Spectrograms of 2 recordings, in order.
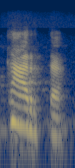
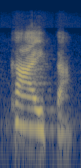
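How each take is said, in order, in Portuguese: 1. O som do R é claramente pronunciado. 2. O R é substituído por um som de i. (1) "mas falar" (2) "Não falar"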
